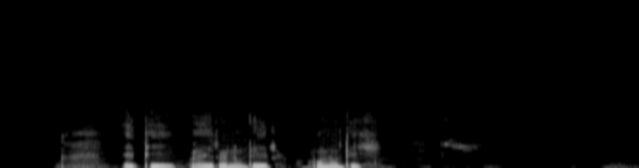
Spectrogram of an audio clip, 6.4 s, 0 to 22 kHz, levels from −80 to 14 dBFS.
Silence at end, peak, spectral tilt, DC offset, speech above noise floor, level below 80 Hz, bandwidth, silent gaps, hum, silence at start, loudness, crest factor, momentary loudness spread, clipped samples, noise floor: 2.7 s; -4 dBFS; -10.5 dB/octave; under 0.1%; over 71 dB; -62 dBFS; 5.2 kHz; none; none; 1.25 s; -20 LUFS; 18 dB; 7 LU; under 0.1%; under -90 dBFS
